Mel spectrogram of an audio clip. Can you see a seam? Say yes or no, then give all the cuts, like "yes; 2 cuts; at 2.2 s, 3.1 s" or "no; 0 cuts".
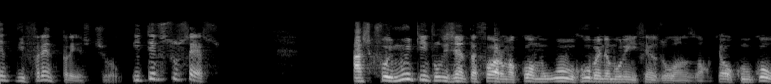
no; 0 cuts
